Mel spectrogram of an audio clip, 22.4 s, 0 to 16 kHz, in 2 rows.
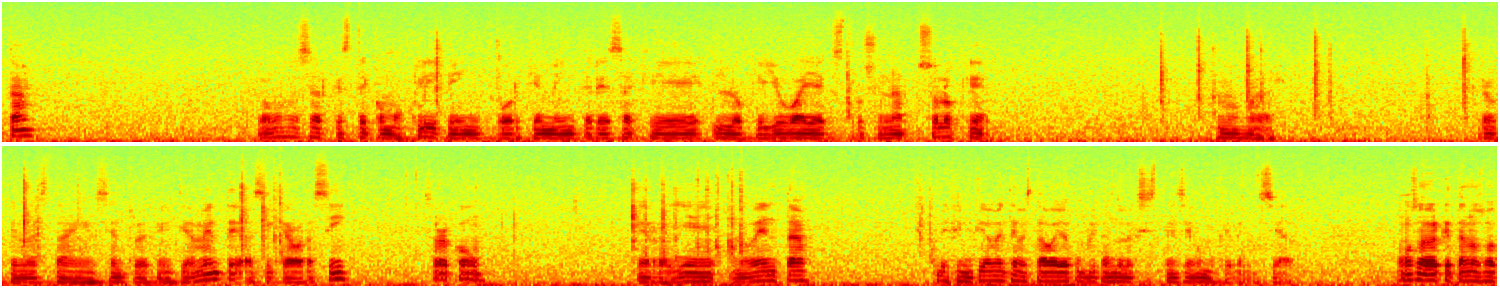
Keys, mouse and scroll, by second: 1.4 scroll up 2, 2.6 click, 3.3-5.2 shift+middle drag, 5.3 scroll up 2, 9.0 ctrl+z, 11.3 shift+c, 13.1 shift+a, 14.2 click, 15.7-16.7 typing, 16.7 KP_Enter, 18.1 s, 20.5 click, 21.8-22.4 drag.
